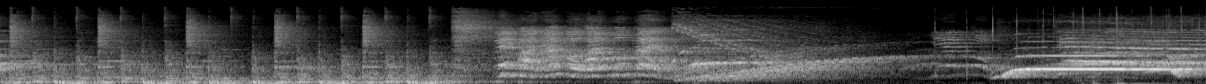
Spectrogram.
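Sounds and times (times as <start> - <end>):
pop music with girls singing: 4.7 - 7.7
high voice holding long note: 6.7 - 8.5.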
